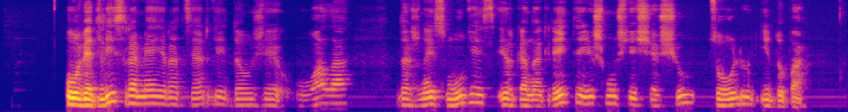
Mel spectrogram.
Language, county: Lithuanian, Kaunas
